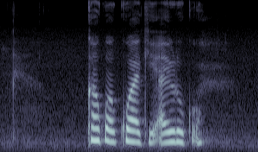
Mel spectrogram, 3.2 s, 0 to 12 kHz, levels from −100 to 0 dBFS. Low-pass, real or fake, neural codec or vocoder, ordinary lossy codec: none; real; none; none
